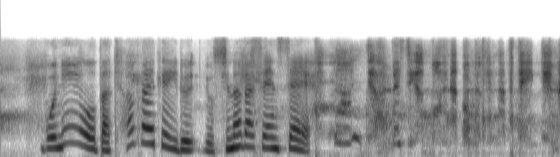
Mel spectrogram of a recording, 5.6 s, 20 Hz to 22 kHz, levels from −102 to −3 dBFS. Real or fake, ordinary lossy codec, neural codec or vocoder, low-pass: fake; none; codec, 16 kHz, 0.8 kbps, ZipCodec; none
